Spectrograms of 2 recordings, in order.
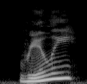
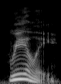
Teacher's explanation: A simple word like really can be a question, a statement, or an exclamation depending entirely on the pitch. Really, rising pitch, surprise. Really, falling pitch confirmation.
